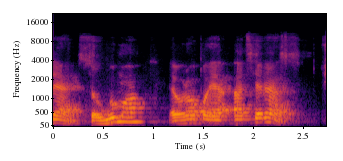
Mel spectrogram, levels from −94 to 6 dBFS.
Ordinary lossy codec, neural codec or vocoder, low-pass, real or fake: Opus, 24 kbps; none; 10.8 kHz; real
